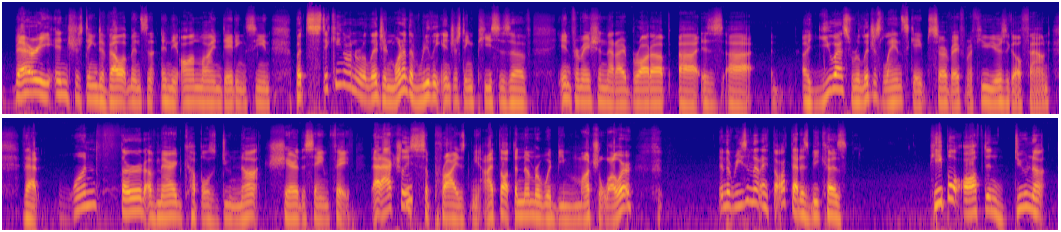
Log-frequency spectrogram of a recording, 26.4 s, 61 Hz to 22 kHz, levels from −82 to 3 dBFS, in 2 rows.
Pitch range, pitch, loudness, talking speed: 115-150 Hz, 125 Hz, -21 LUFS, 170 wpm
